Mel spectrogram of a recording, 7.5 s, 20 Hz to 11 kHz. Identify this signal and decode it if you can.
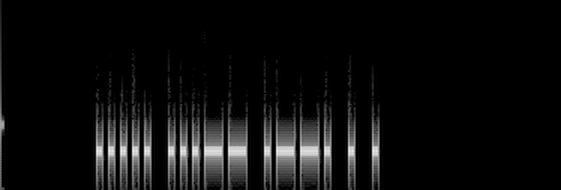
Morse code, heard as a keyed tone, about 15 wpm, 700 Hz. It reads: 53PEE
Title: Code Groups - 5 Letter:Numbers - 15wpm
